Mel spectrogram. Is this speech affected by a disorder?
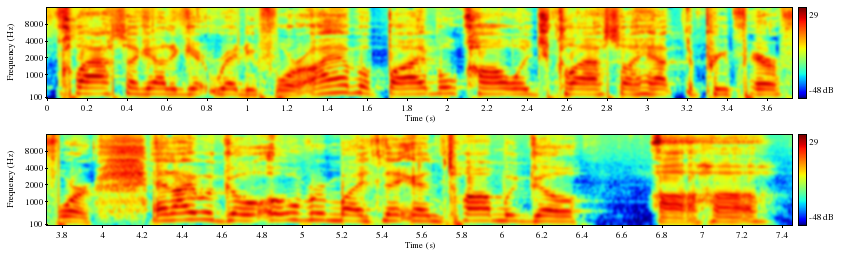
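Yes: cleft palate; unable to speak as young child due to palate hole, surgeries gave ability to speak.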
